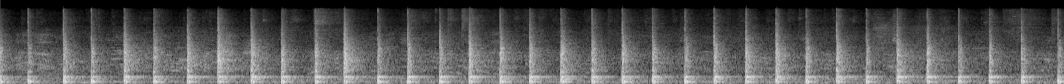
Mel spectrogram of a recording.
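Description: Two heavy mallets taking turns pounding a slab of khanom tub tab (Thai peanut brittle) on a wooden block: a steady run of sharp thuds, about three a second.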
